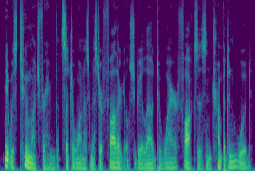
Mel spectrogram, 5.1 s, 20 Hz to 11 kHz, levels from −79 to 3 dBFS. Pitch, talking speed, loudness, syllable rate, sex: 85 Hz, 270 wpm, -20 LUFS, 6.3 syllables/s, male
